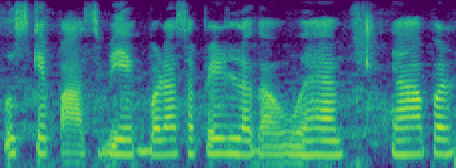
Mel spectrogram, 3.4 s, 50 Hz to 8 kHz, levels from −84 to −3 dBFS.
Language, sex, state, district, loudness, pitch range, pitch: Hindi, female, Punjab, Fazilka, -16 LUFS, 215-225 Hz, 220 Hz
